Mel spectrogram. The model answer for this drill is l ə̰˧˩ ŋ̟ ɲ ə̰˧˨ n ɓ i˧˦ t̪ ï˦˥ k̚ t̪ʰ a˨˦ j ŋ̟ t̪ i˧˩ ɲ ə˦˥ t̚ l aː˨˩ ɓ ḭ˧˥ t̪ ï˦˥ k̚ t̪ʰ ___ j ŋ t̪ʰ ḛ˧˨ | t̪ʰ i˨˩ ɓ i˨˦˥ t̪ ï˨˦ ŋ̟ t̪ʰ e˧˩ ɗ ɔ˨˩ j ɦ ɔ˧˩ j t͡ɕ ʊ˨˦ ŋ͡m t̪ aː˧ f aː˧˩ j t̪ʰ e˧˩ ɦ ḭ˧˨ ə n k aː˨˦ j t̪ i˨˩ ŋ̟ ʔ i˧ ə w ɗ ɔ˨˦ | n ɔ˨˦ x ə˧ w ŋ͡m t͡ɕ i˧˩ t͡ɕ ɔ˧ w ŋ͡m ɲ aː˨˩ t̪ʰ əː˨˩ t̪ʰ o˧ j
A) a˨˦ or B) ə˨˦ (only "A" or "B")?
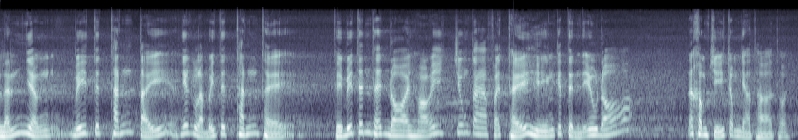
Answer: A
